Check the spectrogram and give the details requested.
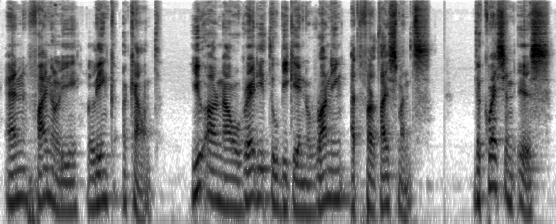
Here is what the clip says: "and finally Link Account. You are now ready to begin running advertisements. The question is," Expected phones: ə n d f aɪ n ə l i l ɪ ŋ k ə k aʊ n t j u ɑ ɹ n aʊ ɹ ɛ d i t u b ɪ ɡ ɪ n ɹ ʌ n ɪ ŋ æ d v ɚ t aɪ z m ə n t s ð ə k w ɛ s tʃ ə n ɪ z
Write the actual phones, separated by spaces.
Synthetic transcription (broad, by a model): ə n f aɪ n ə l i l ɪ ŋ k ə k aʊ n t j u ɑ ɹ n aʊ ɹ ɛ d i t u b ɪ ɡ ɪ n ɹ ʌ n ɪ ŋ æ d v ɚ t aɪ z m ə n t s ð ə k w ɛ s tʃ ə n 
